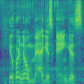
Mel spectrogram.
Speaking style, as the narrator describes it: I laughed

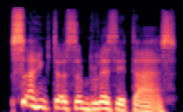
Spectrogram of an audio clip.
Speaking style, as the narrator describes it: he exclaimed

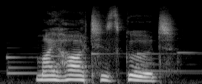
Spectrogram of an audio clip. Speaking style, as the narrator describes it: he sighed

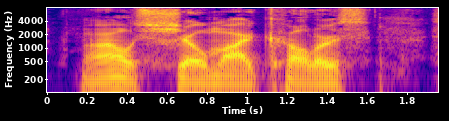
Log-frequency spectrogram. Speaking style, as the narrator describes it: Standish muttered, a grim smile playing about his lips

